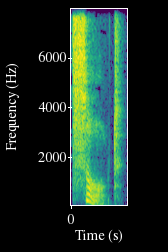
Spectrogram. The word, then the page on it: sought: British English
